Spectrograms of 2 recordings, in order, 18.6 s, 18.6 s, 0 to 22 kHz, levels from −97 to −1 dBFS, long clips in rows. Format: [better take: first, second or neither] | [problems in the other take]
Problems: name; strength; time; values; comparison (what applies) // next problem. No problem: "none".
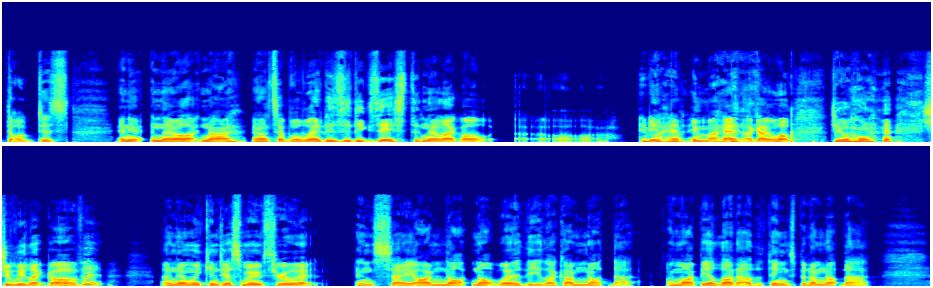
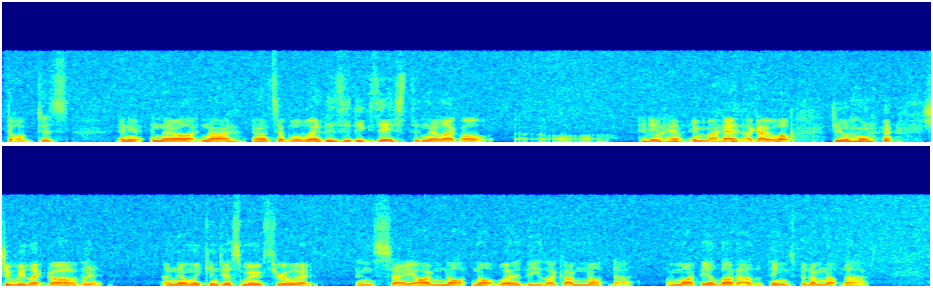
first | hiss; faint; throughout; 20 dB below the speech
